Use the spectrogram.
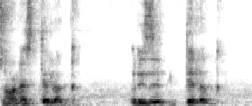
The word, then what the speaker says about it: tilak: It's known as tilak. What is it? Tilak. How do I pronounce?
